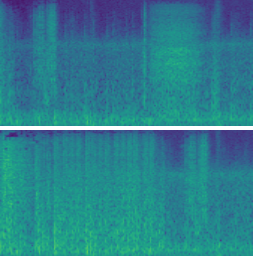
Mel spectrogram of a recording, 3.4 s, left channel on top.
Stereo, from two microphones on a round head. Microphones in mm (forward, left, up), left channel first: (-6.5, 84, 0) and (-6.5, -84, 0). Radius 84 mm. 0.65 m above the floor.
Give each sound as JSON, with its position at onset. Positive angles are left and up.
{"t": 1.2, "sound": "a whoosh", "side_deg": 35, "distance_m": 2.5}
